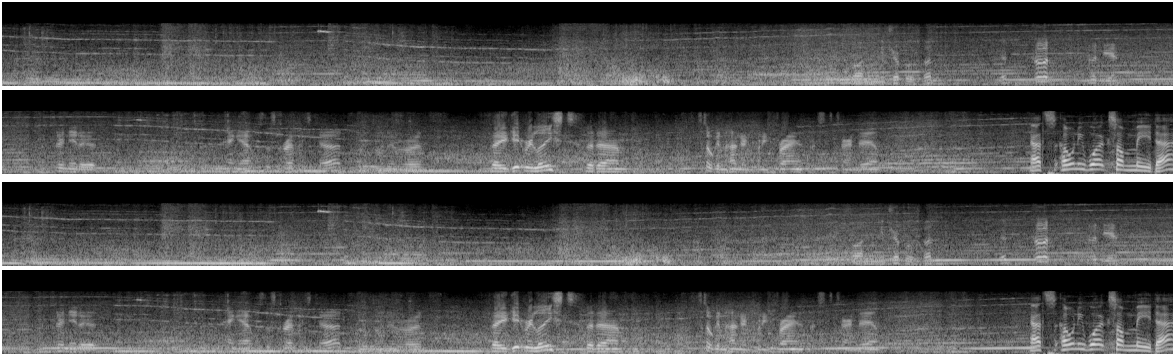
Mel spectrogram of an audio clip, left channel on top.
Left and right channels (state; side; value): normal; both; correlation 0.55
